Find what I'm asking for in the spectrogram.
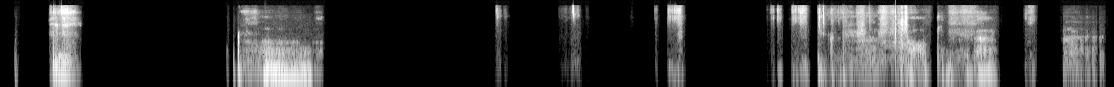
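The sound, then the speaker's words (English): Stubble rubbed against a microphone in an ASMR recording produces short scratchy bursts between stretches of silence, then a denser run of rasping friction near the end. “My stubble growing back a little bit. It's like the stubble ASMR again.”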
